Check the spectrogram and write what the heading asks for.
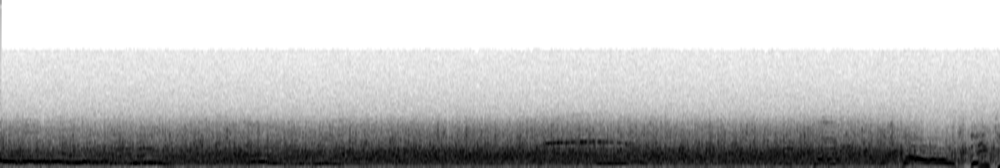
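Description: Studio audience applauding and cheering steadily, with a brief high whistle about halfway through.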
